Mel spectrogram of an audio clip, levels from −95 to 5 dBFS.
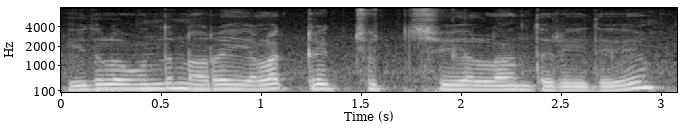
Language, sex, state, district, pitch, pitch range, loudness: Tamil, male, Tamil Nadu, Kanyakumari, 155 Hz, 140-165 Hz, -12 LUFS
